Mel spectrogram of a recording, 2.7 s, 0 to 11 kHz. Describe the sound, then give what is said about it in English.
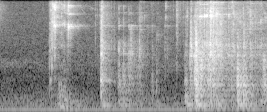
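Keys jangle and clink against a glass bottle of 11% top-fermented beer, a few short metallic rattles followed by a longer, busier jingle near the end, with no one talking. “That's us putting our keys up and down for the bottle here, folks.”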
